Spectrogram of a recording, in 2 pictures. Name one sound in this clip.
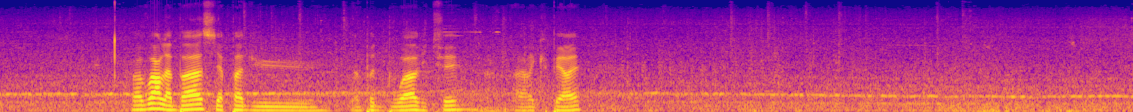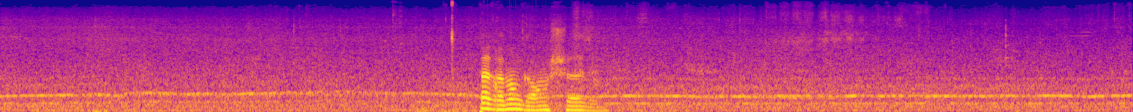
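A strong wind howls steadily in a snowstorm.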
